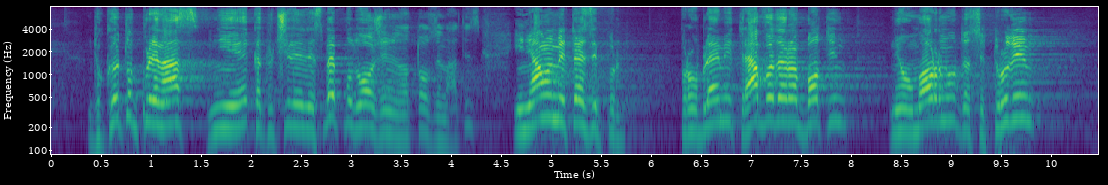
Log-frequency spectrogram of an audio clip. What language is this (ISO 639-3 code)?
bul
